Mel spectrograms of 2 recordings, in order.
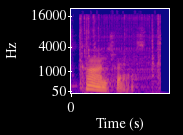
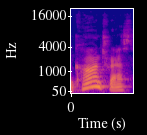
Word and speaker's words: contrast: the similarities however in contrast we focus on the differences so comparison for similarities contrast for differences one pronunciation Point as a verb contrast as a noun contrast contrast contrast now let's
